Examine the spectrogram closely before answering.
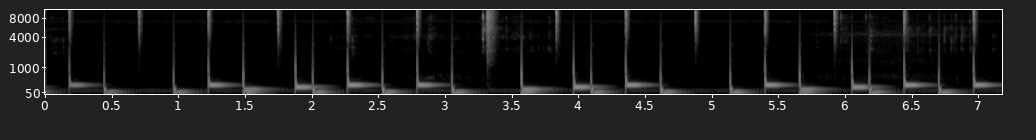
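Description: Background electronic music: a steady drum-machine beat of deep kick drums and sharp clicks over a low bass tone.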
